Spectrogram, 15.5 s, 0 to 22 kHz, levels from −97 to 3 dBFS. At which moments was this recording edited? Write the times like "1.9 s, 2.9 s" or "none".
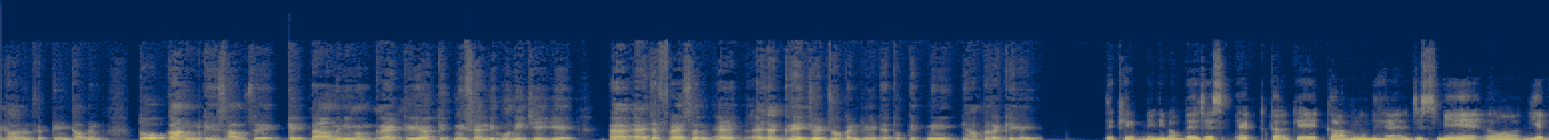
none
